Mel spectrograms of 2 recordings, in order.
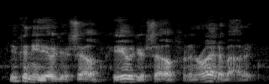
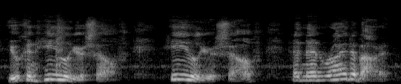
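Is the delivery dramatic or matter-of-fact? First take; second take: matter-of-fact; dramatic. First: It is said plainly, in a matter-of-fact way. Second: It is said with dramatic, expressive inflection. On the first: "It was just matter of fact" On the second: "that inflection that I used"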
